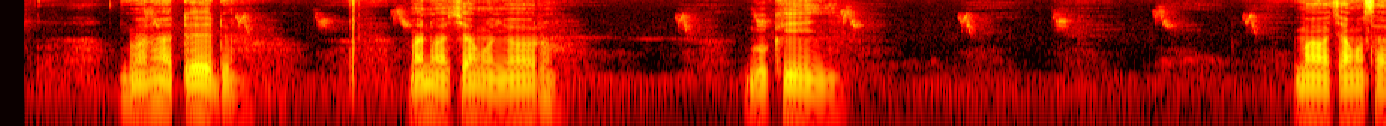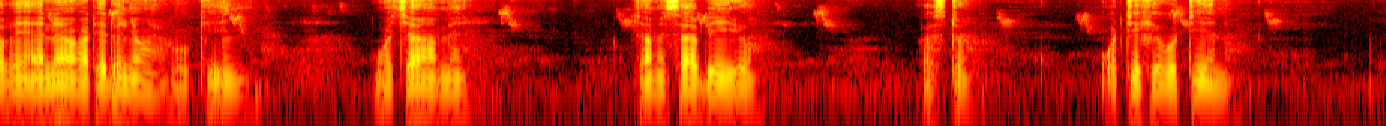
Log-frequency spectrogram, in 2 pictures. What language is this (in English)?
Luo (Kenya and Tanzania)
